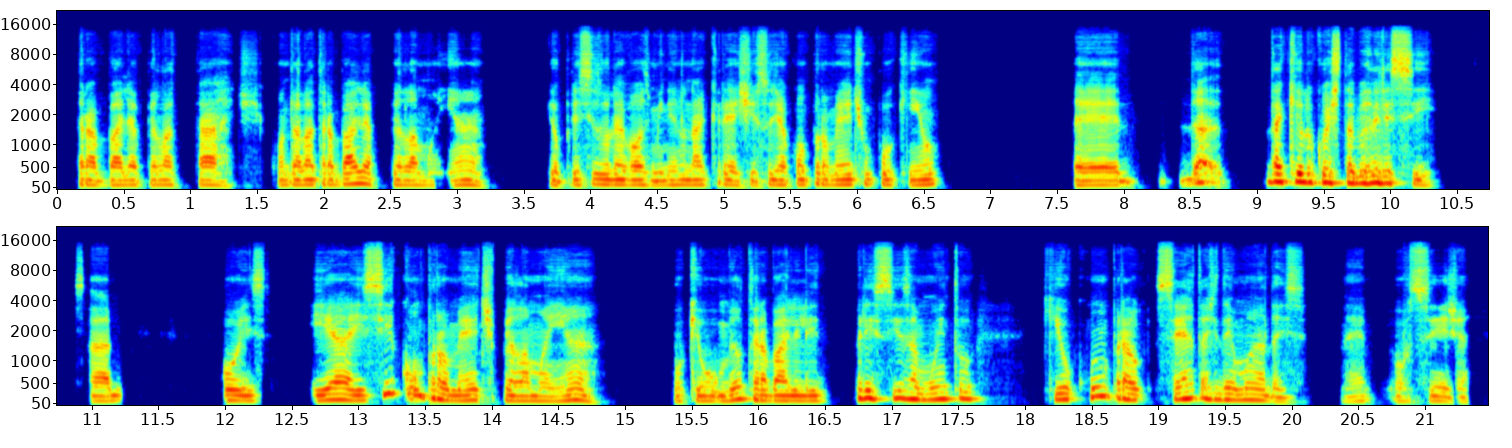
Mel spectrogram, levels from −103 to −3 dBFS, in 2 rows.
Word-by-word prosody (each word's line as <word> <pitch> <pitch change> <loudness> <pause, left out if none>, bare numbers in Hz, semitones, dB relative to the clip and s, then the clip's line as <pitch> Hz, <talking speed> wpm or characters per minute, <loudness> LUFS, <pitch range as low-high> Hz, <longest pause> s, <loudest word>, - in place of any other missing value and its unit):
trabalha 100 0 0
pela 105 0 -4
tarde. 100 -5 -2
Quando 105 +1 -5
ela 110 +1 +2
trabalha 120 +3 +1
pela 100 -2 -1
manhã, 95 0 -6 0.5
eu - - -2
preciso 115 -1 -2
levar 110 -1 +2
os 105 -2 0
meninos 100 +3 -3
na 105 0 -1
creche, 100 -6 -4
isso 110 - -5
já 105 - +1
compromete 110 +1 -1
um - - -8
pouquinho, 110 0 -2 1.6
eh, 180 - -19
da 175 -3 +1 0.3
daquilo 175 -1 +7
que 160 - +1
eu - - +7
estabeleci, 135 - +3 0.6
sabe? 105 +1 0 0.8
Pois, 110 -2 +1 0.3
e 115 +2 +2
aí, 120 -3 +4
se 260 - +2
compromete 125 - +1
pela 105 -2 0
manhã, 105 0 -2 0.6
porque 125 - -5
o 105 0 -1
meu 120 +6 +1
trabalho 110 -5 +2
ele 110 0 0 0.2
precisa 160 -2 +4
muito 145 +4 0 0.5
que 130 - -3
eu 135 - +3
cumpra 195 -8 +1 0.2
certas 150 0 +2
demandas, 120 -9 -2 0.3
né, 100 +3 -11
ou 100 -1 -10
seja, 95 -3 -4
110 Hz, 135 wpm, -23 LUFS, 105-130 Hz, 1.6 s, daquilo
